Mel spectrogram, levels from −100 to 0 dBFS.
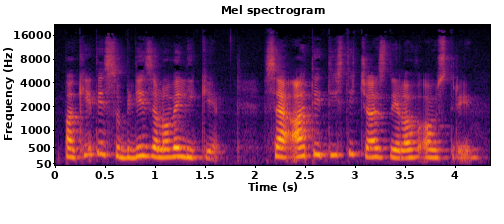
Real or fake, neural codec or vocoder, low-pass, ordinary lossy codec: real; none; 19.8 kHz; MP3, 96 kbps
